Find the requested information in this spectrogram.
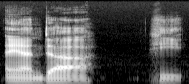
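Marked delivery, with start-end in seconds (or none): none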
